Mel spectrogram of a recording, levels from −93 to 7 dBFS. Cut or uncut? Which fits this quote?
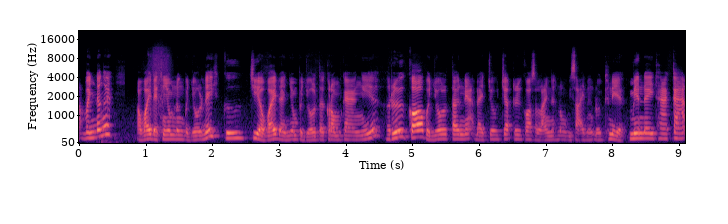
cut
